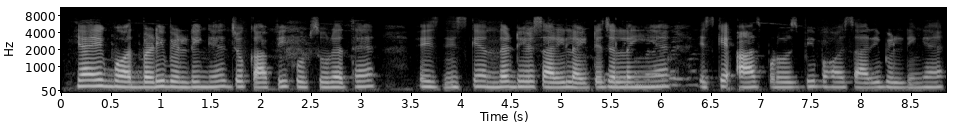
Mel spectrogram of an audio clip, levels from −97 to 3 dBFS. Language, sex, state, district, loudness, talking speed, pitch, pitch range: Hindi, female, Uttar Pradesh, Etah, -31 LUFS, 185 wpm, 200 Hz, 195-215 Hz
